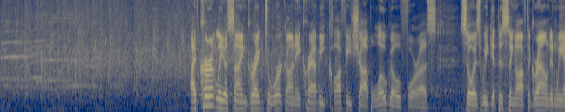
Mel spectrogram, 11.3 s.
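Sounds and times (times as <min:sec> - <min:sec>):
audience applause: 0:00.0 - 0:06.6
speech: 0:03.8 - 0:11.2.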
